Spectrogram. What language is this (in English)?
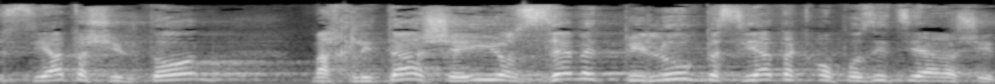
Hebrew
